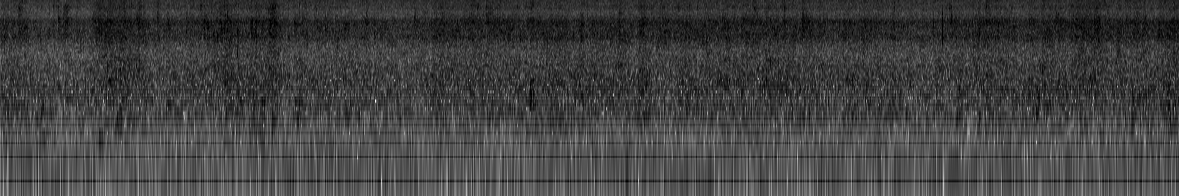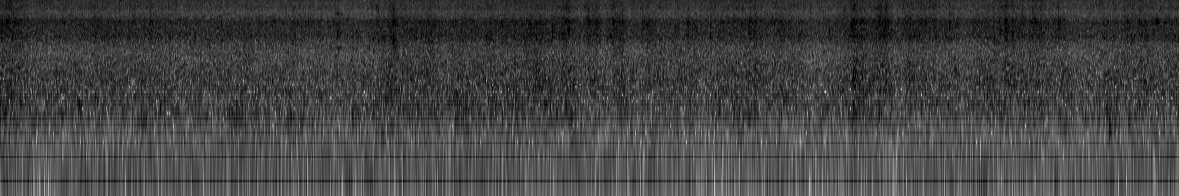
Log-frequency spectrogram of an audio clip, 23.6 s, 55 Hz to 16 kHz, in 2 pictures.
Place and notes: Wilhelm-Spiritus-Ufer, Bonn, Deutschland - Modern shipping Rhine
This recording was made on a rowing pier in the Rhine River in Bonn, Germany. A modern cargo ship with its turbine engine passes by.
Nordrhein-Westfalen, Deutschland, 22 August 2010, ~19:00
